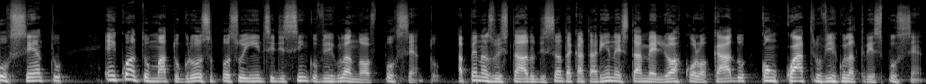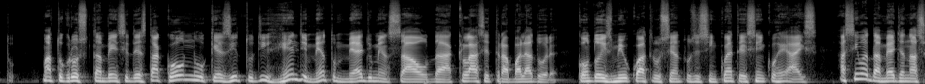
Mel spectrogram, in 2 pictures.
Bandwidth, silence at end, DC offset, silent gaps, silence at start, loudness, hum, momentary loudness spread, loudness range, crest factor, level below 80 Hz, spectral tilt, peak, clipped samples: over 20 kHz; 0 s; under 0.1%; none; 0 s; -18 LUFS; none; 8 LU; 2 LU; 18 dB; -54 dBFS; -4.5 dB/octave; 0 dBFS; under 0.1%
